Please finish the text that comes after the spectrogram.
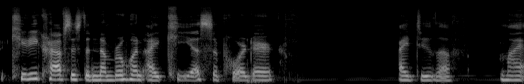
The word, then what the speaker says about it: IKEA: only problem like qdcrafts is the number one ikea supporter i do love my ikea products i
